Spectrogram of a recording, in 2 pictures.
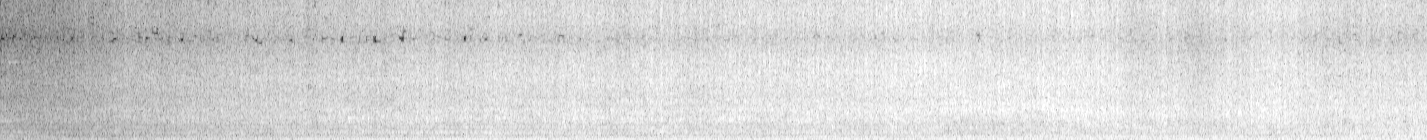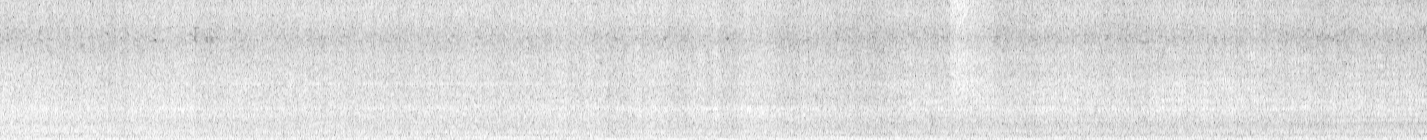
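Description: Diesel-hauled passenger train at a station platform: a steady diesel engine drone with several held low tones. It swells over the first few seconds, then stays loud.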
